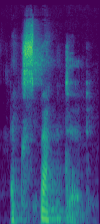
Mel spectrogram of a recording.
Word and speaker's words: expected: Notice the stress, expected. The emphasis is on the middle syllable.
